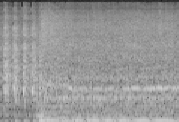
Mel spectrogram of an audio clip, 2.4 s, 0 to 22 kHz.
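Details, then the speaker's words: 2007 Yamaha FJR with replacement engine after original broke a cylinder-two valve, battery 12.4 V, charging 13.2 V: half-second rapid starter cranking, clean catch into steady even idle, no knocks; normal start. "But I want to show you the bike before I take off. Run real good."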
